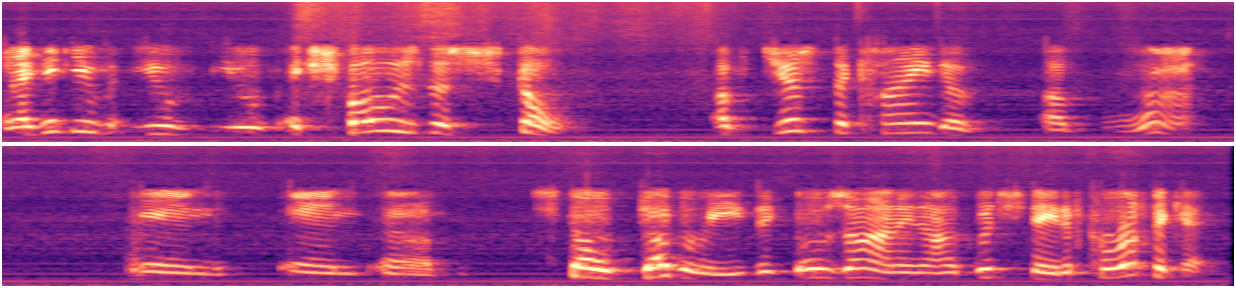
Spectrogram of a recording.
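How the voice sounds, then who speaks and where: A man's voice: high voice, expressive, measured pace. A man calling in to a talk show, his voice coming through as a tinny phone line, explaining in a rambling, folksy way. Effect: tinny phone line sound. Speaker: caller.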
